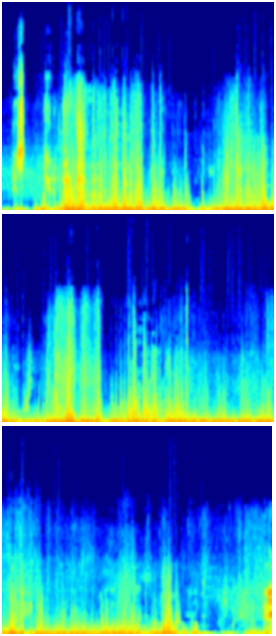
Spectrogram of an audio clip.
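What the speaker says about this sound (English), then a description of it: "And as you can tell, it's very windy up here" Strong wind buffets the microphone on a hilltop in the Kinsmans, loud gusty rumbling that rises and falls throughout, with a voice talking faintly beneath it.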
